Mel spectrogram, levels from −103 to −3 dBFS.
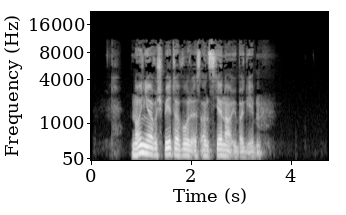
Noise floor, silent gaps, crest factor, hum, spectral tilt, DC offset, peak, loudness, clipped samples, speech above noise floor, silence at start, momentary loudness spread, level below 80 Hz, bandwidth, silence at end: -81 dBFS; none; 16 dB; none; -5 dB/octave; under 0.1%; -2 dBFS; -17 LUFS; under 0.1%; 64 dB; 0.8 s; 13 LU; -56 dBFS; 11.5 kHz; 1.35 s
